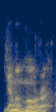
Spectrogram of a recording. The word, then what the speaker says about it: Yamamura: So after this particular match, Ishida calls out Takahiro Yamiara. Yamamura, I should pronounce his name correctly.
